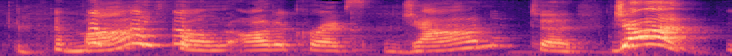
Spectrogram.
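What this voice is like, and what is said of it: Yelling. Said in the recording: “Why are you yelling at me?”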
